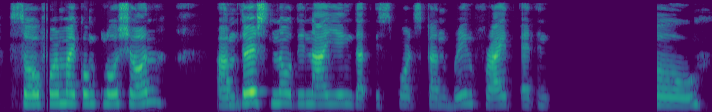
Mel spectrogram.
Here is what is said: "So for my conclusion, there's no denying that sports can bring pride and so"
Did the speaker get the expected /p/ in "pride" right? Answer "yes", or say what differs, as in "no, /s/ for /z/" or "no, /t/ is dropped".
no, /f/ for /p/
